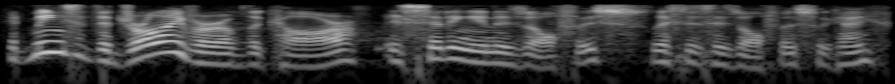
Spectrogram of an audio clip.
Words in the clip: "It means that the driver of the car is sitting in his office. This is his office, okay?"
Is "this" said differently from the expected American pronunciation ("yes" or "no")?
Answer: no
